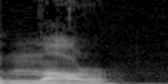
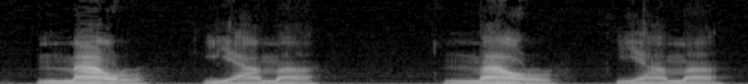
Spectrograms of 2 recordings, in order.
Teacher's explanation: the Ma is light and the Ra is tafkhim, full mouth. So you've got to switch from empty mouth to full mouth very quickly.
